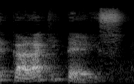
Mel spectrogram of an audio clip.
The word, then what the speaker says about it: caracteres: acrescentando um ser aqui no meio portanto a pronúncia caracteres e a respeito da palavra catéter que todo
